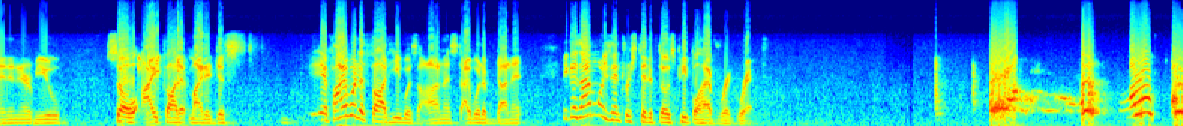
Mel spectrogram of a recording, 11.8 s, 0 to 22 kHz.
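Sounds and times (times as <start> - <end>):
speech: 0.0 - 7.7
dogs barking: 9.9 - 11.8.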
